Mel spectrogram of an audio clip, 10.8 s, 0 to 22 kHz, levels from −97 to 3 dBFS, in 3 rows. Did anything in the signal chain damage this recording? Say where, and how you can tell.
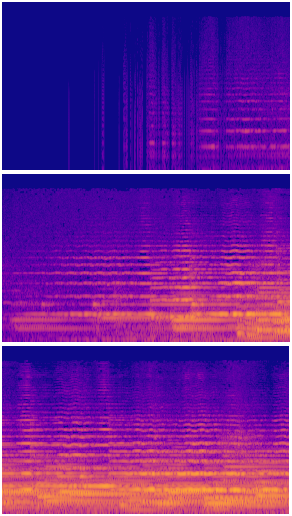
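Yes. The fade-in at the start shows truncation distortion, from 0.00 s to 5.82 s. Its quiet early part is the problem. From 0.00 s to about 4.81 s the sound is gritty. That points to a gain or sample-format stage that kept too few bits and added no dither. The graininess fits roughly 9-bit resolution. Near the bottom step, the waveform collapses into coarse square steps.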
